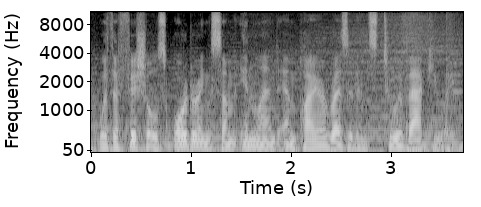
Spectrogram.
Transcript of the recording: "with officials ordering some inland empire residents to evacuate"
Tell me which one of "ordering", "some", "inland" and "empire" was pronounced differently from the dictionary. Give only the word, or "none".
none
